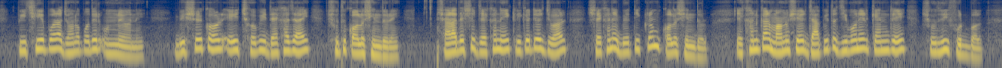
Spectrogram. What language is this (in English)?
Bangla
